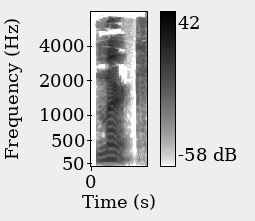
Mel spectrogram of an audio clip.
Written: murk

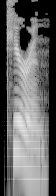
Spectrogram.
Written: keiran

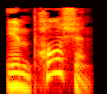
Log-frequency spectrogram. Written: impulsion

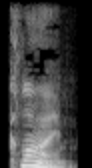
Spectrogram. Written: climb

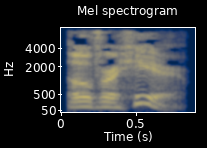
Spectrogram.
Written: overhear

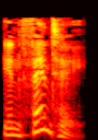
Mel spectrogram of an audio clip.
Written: infante

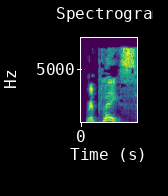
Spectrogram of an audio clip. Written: replace

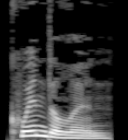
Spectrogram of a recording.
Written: quindalyn

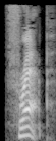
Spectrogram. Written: frap

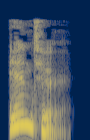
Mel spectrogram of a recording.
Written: enter

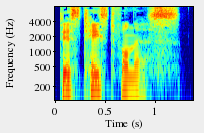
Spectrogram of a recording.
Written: distastefulness

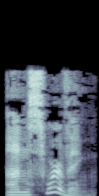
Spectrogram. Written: unswerving

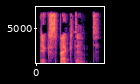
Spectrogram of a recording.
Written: expectant

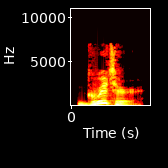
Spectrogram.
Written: gritter

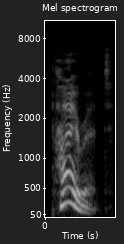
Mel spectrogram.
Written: pirate

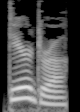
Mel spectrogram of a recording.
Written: deirdra

